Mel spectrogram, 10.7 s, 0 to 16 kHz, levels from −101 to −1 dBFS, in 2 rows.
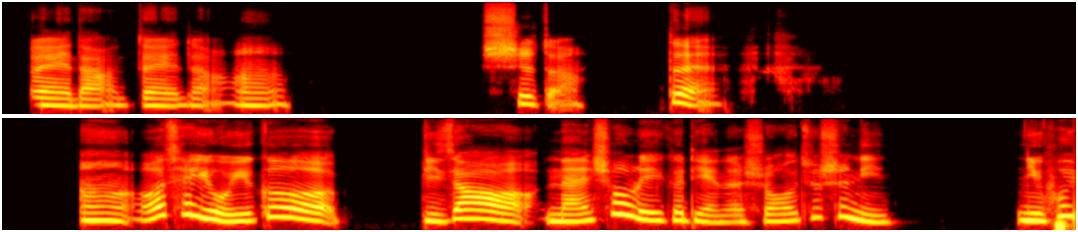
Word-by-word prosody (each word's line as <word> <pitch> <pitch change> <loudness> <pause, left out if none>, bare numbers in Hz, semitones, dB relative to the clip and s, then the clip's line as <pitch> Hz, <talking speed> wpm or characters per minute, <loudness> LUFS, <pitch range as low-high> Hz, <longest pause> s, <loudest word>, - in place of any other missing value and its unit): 对 205 -2 -1
的 195 +2 -6
对 195 -2 -4
的， 200 0 -9
嗯。 205 +1 -7 0.9
是 275 - -2
的， 220 - -11 0.4
对。 275 -4 0 2.2
嗯， 225 -1 +1
而 275 +10 +1
且 395 0 +1
有 250 -9 +4
一 205 +1 +2
个 285 -5 +4 0.4
比 210 -2 -1
较 245 -8 +5
难 205 +2 +1
受 400 +8 +4
的 255 - +3
一 230 - +1
个 230 0 -3
点 195 -4 -4
的 185 0 -7
时 200 - -7
候， 205 +1 -2
就 275 - -9
是 325 0 -3
你 190 -8 0 0.6
你 225 -2 +3
会 275 - +3
220 Hz, 170 characters per minute, -23 LUFS, 200-265 Hz, 2.2 s, 较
